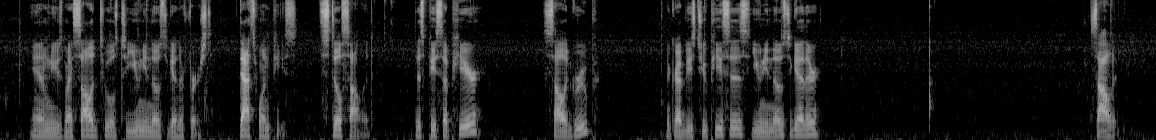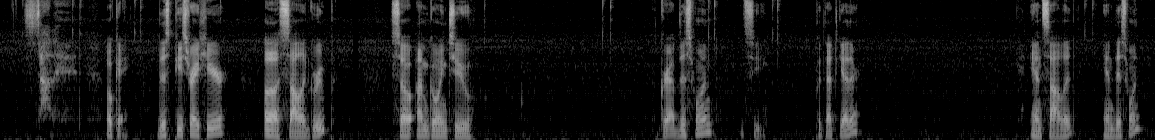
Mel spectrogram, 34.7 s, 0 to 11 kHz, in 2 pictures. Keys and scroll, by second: 0.6 super+s, 25.6 super+s.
